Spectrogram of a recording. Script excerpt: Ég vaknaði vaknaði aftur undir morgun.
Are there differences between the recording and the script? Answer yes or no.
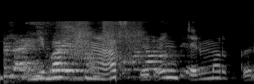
yes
